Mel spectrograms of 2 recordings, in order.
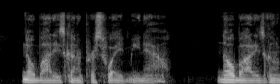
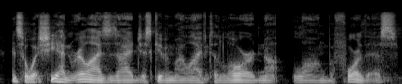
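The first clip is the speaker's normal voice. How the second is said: normal talking voice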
